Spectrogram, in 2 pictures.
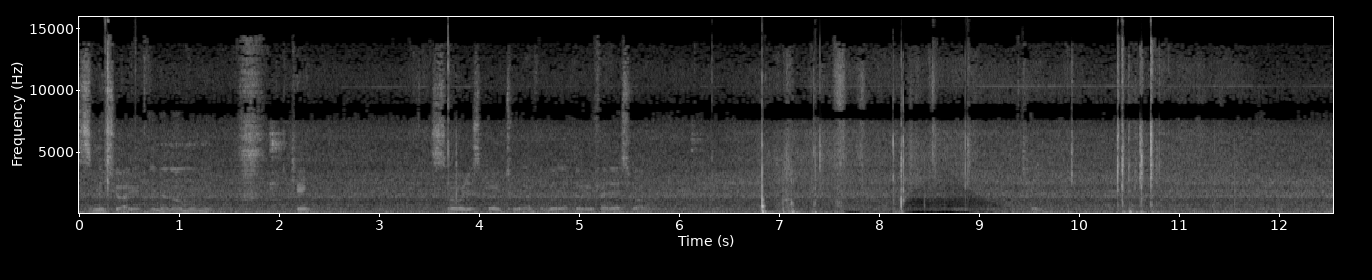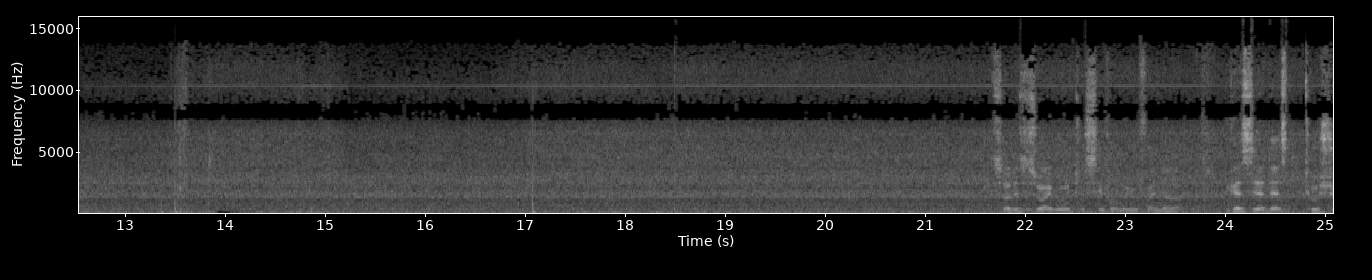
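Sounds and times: machine-like room hum: 0.0 - 25.0.

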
